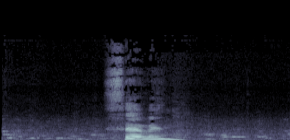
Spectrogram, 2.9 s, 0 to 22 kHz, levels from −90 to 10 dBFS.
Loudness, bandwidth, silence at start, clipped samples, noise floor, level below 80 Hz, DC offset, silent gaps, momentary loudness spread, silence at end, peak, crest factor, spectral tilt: -21 LUFS; 16 kHz; 0.05 s; under 0.1%; -45 dBFS; -62 dBFS; under 0.1%; none; 27 LU; 0.25 s; -4 dBFS; 20 dB; -5.5 dB/octave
